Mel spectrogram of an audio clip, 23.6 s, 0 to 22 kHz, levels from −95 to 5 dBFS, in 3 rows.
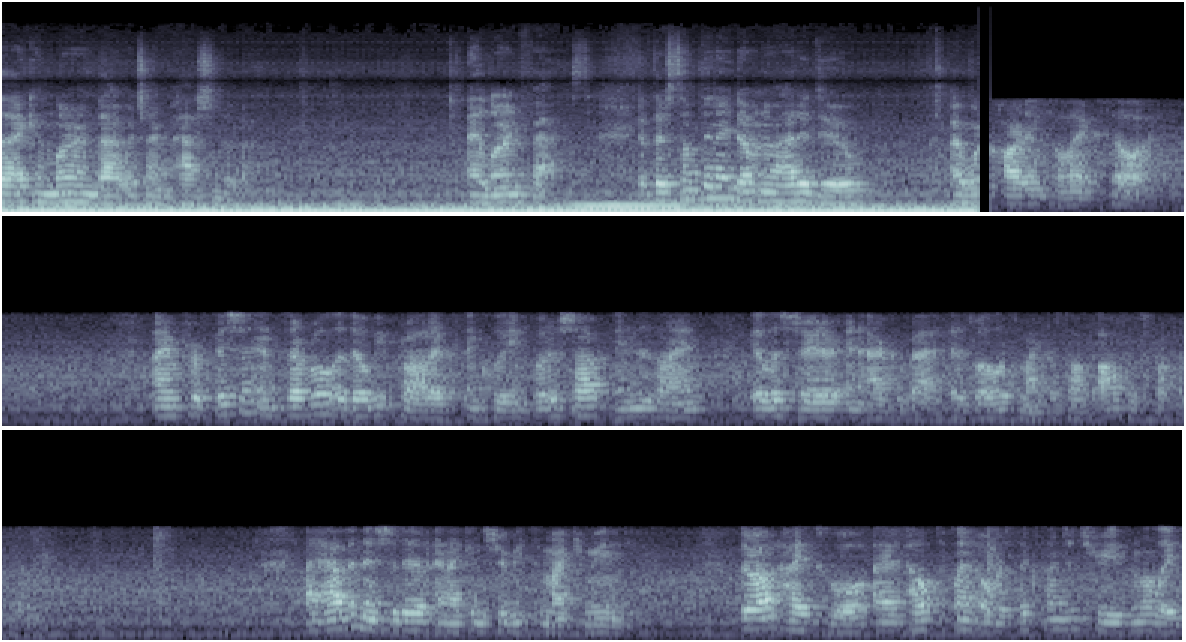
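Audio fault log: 6.51 s to end, input switched to a poorer device: the input likely moved to a narrower-band microphone or headset profile, so after an 80 ms gap the sound turns dull and boxy, cut off above 3.8 kHz, roughly 10 dB quieter, with fresh background noise underneath.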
